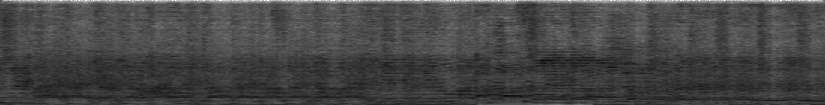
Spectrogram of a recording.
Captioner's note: crowd Cheering; upbeat Music; crowd Cheering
